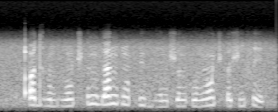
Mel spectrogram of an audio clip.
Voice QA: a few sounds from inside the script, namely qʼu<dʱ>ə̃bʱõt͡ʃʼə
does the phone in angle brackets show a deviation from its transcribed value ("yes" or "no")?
no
